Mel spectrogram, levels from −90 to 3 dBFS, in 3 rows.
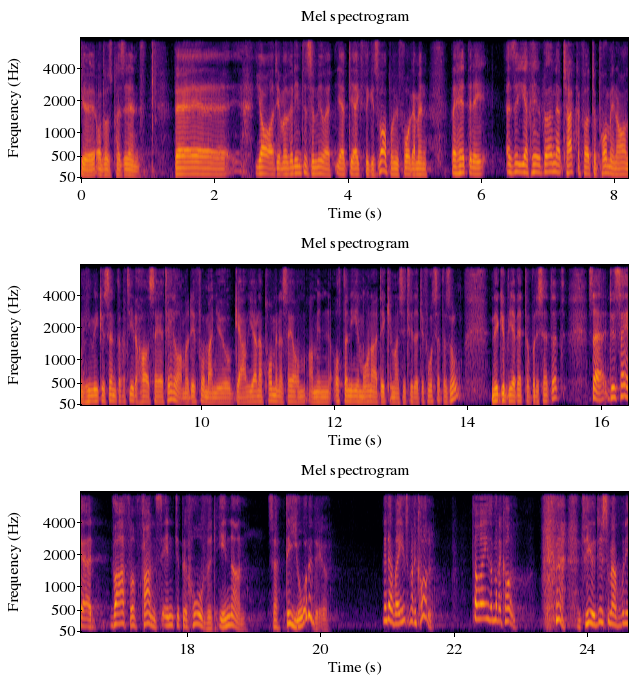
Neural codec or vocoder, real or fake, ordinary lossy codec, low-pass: codec, 16 kHz, 1.1 kbps, Voila-Tokenizer; fake; none; 7.2 kHz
